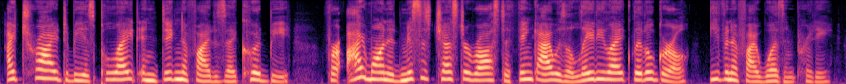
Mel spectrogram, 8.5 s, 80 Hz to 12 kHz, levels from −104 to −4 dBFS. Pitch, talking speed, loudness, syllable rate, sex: 245 Hz, 220 wpm, -17 LUFS, 5.7 syllables/s, female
